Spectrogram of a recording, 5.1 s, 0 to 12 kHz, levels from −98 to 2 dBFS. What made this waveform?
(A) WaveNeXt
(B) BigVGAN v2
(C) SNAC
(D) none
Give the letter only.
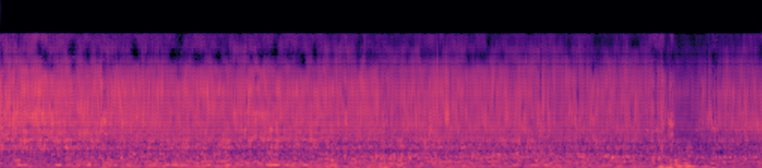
B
